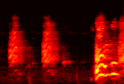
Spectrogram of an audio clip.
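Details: English Bulldogs at the Old Red English Bulldogs Kennel: two short, rough barks half a second apart, then a louder, drawn-out tonal sound that wavers in pitch, in otherwise quiet surroundings.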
